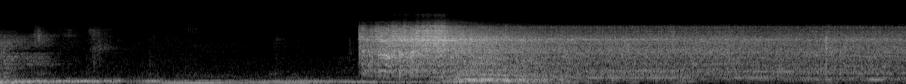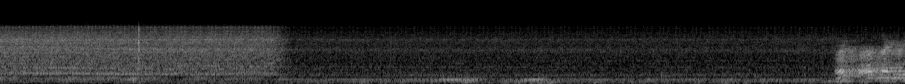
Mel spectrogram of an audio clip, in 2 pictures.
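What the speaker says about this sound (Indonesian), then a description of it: "Kita nyalakan mesin." A car engine turns over and catches at operating temperature of about 80 to 90 °C, settling into a steady, fairly loud idle that drops lower midway and continues at a constant hum.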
